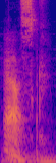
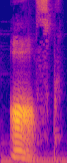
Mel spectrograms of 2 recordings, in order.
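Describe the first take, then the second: First: The vowel is a front, open ah sound. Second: The vowel is a back, open ah sound.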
